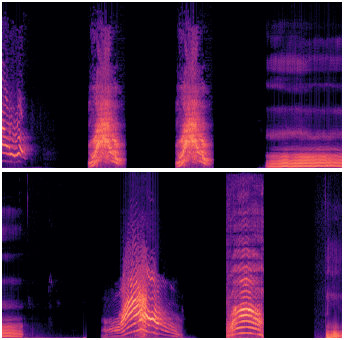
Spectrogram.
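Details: Domestic cat giving a series of short, sharp meows separated by pauses, a lower sustained rough cry in the middle, then quick high downward-sweeping meows.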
